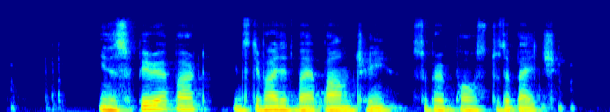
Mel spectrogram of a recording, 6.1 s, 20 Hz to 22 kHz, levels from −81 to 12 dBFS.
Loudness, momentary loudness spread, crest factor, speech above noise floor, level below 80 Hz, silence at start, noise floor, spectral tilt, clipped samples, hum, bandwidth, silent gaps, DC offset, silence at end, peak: -23 LUFS; 13 LU; 16 dB; 34 dB; -50 dBFS; 1 s; -56 dBFS; -7.5 dB/octave; under 0.1%; none; 10.5 kHz; none; under 0.1%; 0.5 s; -6 dBFS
